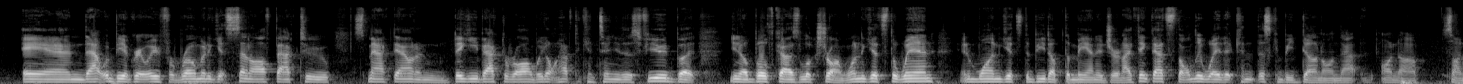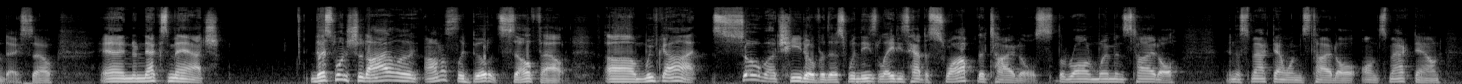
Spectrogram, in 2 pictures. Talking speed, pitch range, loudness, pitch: 215 wpm, 110-135 Hz, -18 LUFS, 125 Hz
